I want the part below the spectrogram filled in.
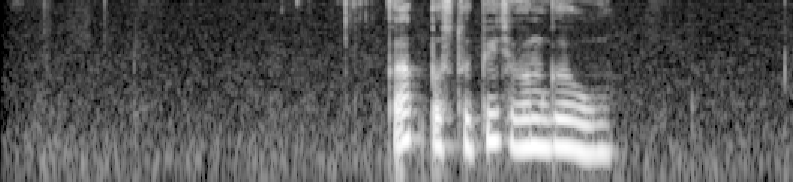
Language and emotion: Russian, neutral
